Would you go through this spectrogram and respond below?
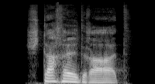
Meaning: barbed wire
- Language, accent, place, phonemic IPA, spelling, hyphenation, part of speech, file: German, Germany, Berlin, /ˈʃtaxəlˌdʁaːt/, Stacheldraht, Sta‧chel‧draht, noun, De-Stacheldraht.ogg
